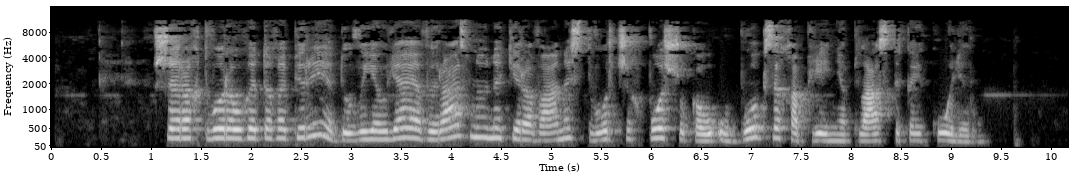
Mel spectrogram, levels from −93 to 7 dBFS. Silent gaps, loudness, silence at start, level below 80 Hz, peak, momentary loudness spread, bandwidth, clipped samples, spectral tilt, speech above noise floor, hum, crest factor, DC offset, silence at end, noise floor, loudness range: none; -16 LUFS; 1.05 s; -64 dBFS; 0 dBFS; 7 LU; 11.5 kHz; under 0.1%; -2.5 dB/octave; 47 dB; none; 16 dB; under 0.1%; 0.85 s; -63 dBFS; 2 LU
